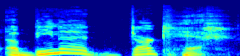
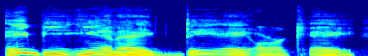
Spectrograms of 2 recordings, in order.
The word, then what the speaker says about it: Abena Darkeh: And the judge, a lady named Judge Abina Darkeh, probably mispronouncing that. It's Abena Darkeh.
